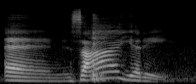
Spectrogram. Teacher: use it as a noun notice how the syllable stress changes we have more syllables four of them and we have to stress the second one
